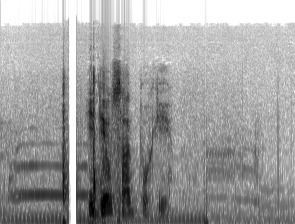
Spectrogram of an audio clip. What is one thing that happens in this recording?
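A young man speaks sharply, close by.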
